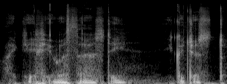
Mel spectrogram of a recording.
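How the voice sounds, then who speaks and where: A young man speaking softly in a hushed, breathy, soothing whisper, rambling casually for an ASMR video. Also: moderate pace. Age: young adult.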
